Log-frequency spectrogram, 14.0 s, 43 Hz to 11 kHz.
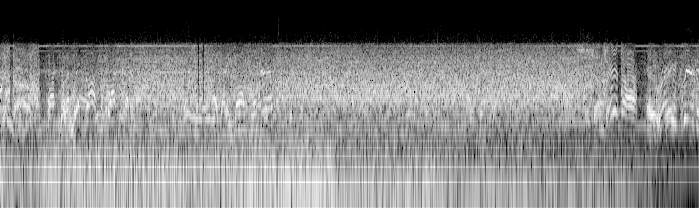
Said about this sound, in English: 10, 9, 8, ignition sequence start. 6, 5, 4, 3, 2, 1, 0. All engines running, commit.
